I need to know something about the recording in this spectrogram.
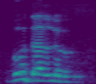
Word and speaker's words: Bourdaloue: Burdalu.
